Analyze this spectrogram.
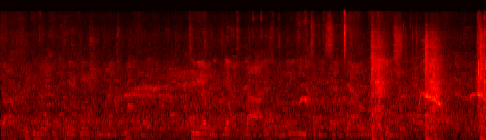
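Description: A crowd murmurs and chatters in the stands.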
